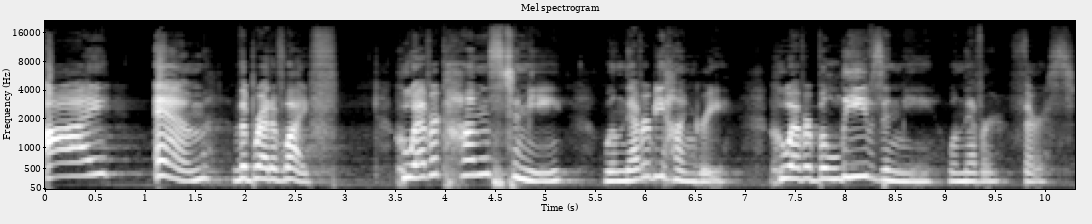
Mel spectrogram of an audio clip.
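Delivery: slow, measured, deliberate, unhurried delivery. Quoting Jesus' declaration to listeners, speaking a little slower. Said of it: "I'm going to speak it a little slower".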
